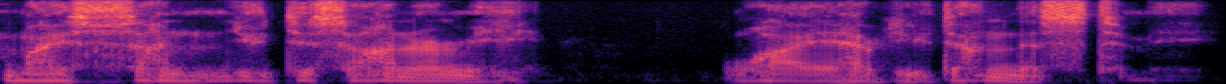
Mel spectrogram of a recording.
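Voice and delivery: low, grave mob-boss voice; Godfather. Acted. Mentor reproaching the student who turned him down, low Godfather impression. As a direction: play a wounded don reproaching his protégé. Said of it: "to the godfather".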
